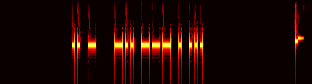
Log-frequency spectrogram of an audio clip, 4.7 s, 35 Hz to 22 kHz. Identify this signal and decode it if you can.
Morse code, heard as a keyed tone, about 30 wpm, 700 Hz. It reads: IT DOES
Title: Sets of 2 Words 30wpm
